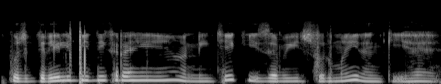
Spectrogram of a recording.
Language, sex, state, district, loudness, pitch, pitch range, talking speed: Hindi, male, Jharkhand, Ranchi, -23 LUFS, 155 Hz, 140-190 Hz, 175 wpm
